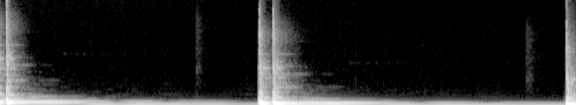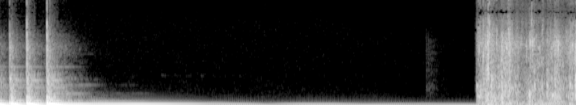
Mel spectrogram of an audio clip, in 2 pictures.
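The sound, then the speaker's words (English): Hollow, booming thumps struck on big water jugs, each ringing low and fading slowly: one hit, another, then a quick cluster of strikes, ending in a short burst of rustling noise. “And big water jugs, plastic water jugs, glass water jugs are like that.”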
